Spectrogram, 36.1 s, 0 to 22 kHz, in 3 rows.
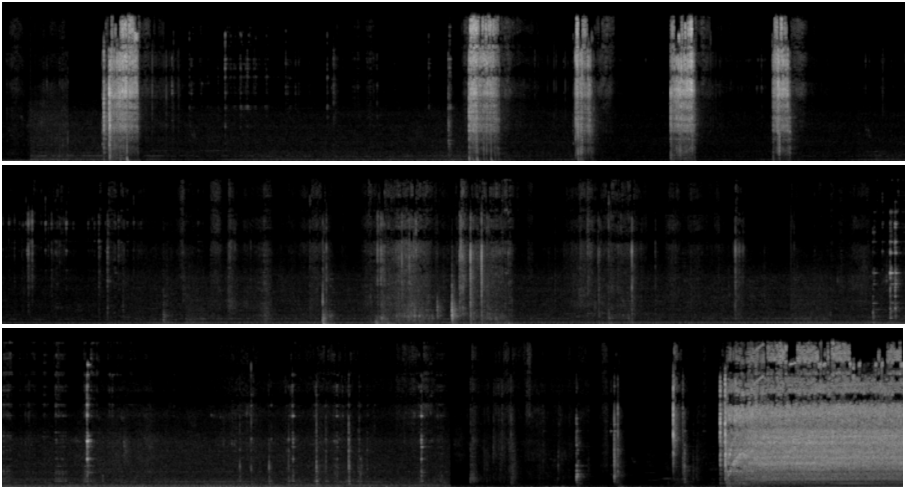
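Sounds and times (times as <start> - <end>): metallic scrapes and clanks: 23.2 - 26.1, 26.9 - 30.1.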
